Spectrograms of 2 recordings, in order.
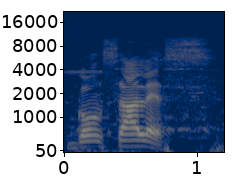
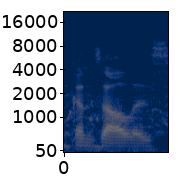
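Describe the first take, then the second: First: It is said with a Spanish pronunciation. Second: It is said with a plain English pronunciation.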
